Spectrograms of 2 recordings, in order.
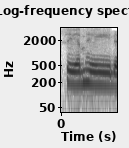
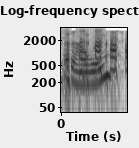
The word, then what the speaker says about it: Samhain: It's not a phonetic word. It looks like it should be Samhain, and boy, do I wish it were. It'd make my life easier, but it's pronounced Samhain, and it's where Halloween derives from, and it's a time of closure.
